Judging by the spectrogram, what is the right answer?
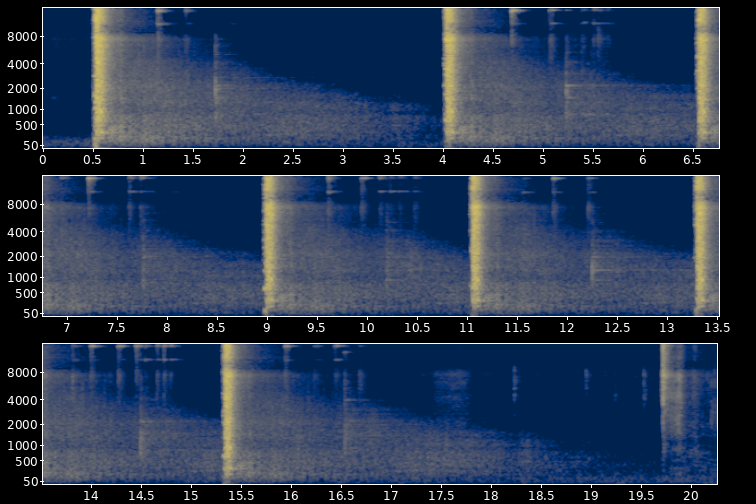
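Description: Rifle shots fired outdoors at a steel target plate during a scope test, seven sharp cracks at a steady quick pace, each followed by a long ringing decay of the struck steel, loud and close with no talking.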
